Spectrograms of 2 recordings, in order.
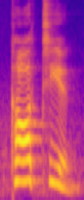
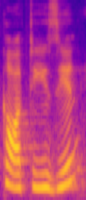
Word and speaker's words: Cartesian: the 17th century french philosopher that's how you pronounce it it is kartian not cartesian it is kartian this cartoon liberated an autonomous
